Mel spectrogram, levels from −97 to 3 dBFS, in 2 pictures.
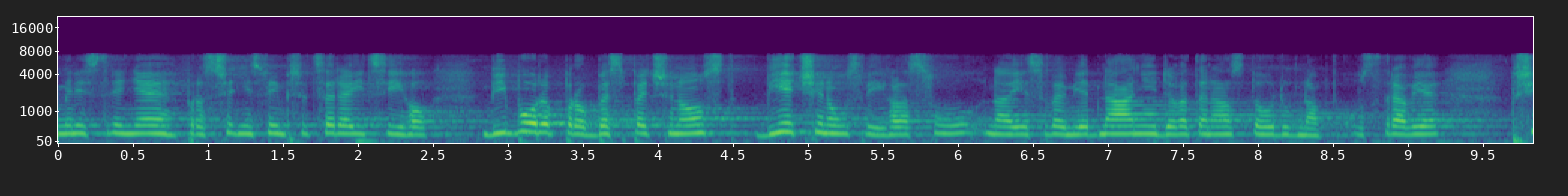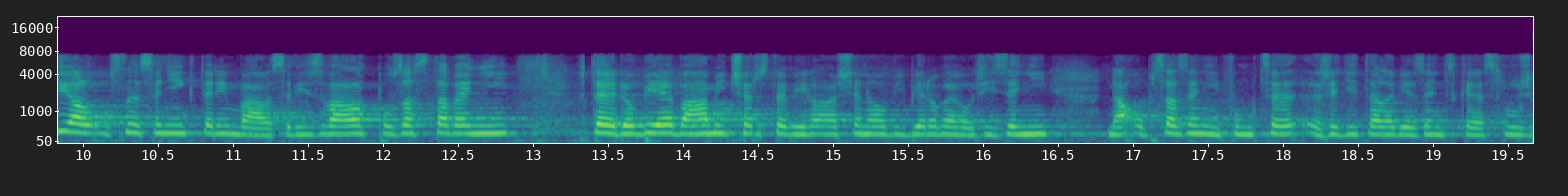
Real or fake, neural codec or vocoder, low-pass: real; none; 7.2 kHz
